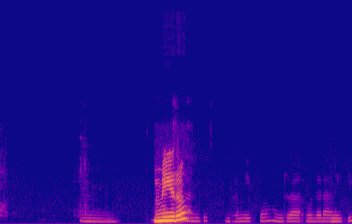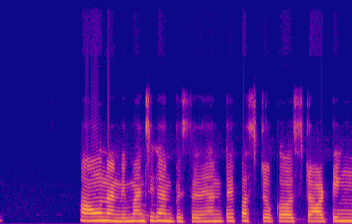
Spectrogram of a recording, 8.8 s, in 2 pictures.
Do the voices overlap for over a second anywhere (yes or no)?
no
